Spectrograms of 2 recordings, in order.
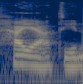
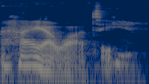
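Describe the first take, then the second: First: The word is said without a w sound. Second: The word is said with a w sound. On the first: The speaker calls it right. "So it's hayati" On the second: The speaker calls it wrong. "not hayawati"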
